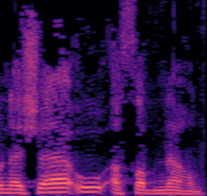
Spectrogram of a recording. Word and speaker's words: نَشَاءُ أَصَبْنَاهُمْ: أن لو نشاء أصبناهم في الآية 100 أن لو نشاء أصبناهم، هنا التقى في النطق أيها الإخوة همزتان، والهمزة الواحدة ثقيلة، فما بالك إذ اجتمع همزتان صار بيانهما آكد، هكذا أَلَّوْ نَشَاءُ أَصَبْنَاهُمْ، فنبين الهمزة الأولى ونبين الهمزة الثانية.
